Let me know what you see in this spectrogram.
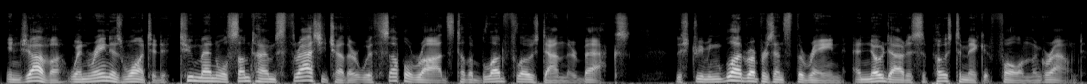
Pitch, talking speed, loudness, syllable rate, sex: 110 Hz, 225 wpm, -19 LUFS, 5.2 syllables/s, male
